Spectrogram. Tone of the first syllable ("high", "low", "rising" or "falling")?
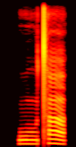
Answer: low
